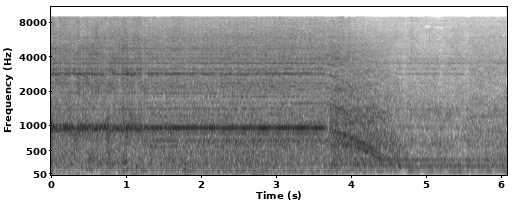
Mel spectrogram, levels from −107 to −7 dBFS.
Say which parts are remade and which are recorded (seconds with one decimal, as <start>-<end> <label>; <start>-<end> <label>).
0.0-1.3 remade; 1.3-4.6 recorded; 4.6-5.6 remade; 5.6-6.1 recorded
